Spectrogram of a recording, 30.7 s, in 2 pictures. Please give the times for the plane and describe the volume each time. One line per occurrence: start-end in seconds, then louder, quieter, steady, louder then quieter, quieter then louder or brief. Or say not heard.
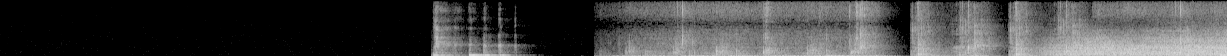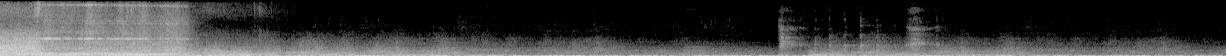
12.9-30.6 quieter.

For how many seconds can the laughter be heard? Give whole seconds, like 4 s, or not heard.
4 s.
